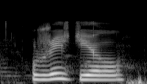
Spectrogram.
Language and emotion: Russian, neutral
